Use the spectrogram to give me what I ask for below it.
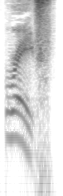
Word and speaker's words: Ralph: 1 yeah ray Fiennes first name is spelled like Ralph but pronounced Rafe and his brother Joseph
